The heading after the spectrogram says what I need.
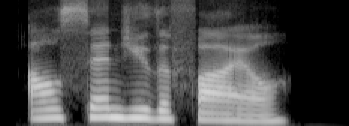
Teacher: in the phrase, I'll send you the file, the stress is on send and file.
